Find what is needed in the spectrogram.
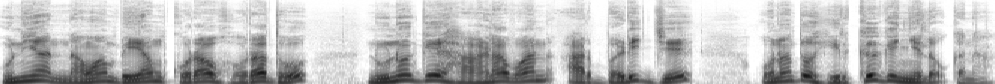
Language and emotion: Santali, disgusted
